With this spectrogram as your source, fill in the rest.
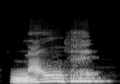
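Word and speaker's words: knife: इसको सब जानते हैं नाइक में के साइलेंट रहता है अगला वर्ड है फिथ नंबर का नॉट नोट में के साइलेंट रहता है इसको बोलेंगे नाइफ और इसको बोलेंगे नॉट सेवंथ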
